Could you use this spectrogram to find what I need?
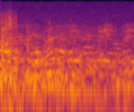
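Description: A man shouts forcefully.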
